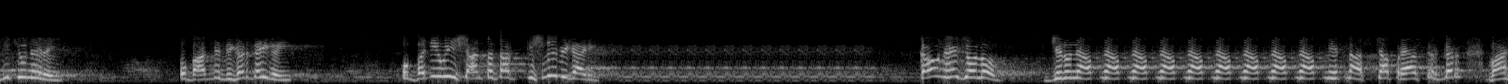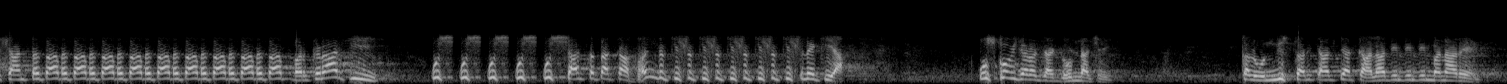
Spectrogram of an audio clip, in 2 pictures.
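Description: Repeated frames: runs of compressed frames were sent or written more than once, so the decoder replays the same short block in a loop and the audio stutters and lengthens. From 6.27 to 8.69 s a 0.19 s block repeats 13 extra times. A 0.28 s block, which fits about six frames, loops from 11.01 to 13.24 s and from 15.65 to 17.88 s (8 extra plays each), and from 19.56 to 20.67 s and 21.92 to 23.04 s (4 each). A 0.14 s block repeats twice more from 29.03 to 29.31 s.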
